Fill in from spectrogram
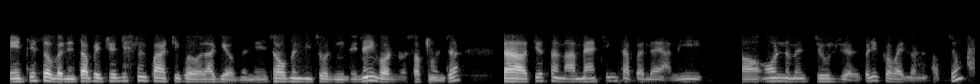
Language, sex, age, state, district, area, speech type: Nepali, male, 30-45, West Bengal, Kalimpong, rural, conversation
